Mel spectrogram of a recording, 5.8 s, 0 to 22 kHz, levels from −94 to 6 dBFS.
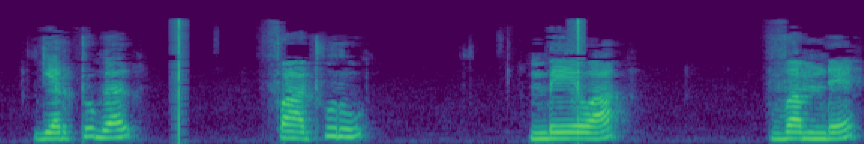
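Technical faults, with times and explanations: Throughout: transcoding between lossy codecs. Nothing above 12.3 kHz, with the artefacts of both codecs heard together, likely a low-bitrate HE-AAC stage re-encoded as WMA.
1.2 s and 3.86 s: uninitialised buffer. Each is a loud 1.45 ms crack, fitting a 64-sample block played before it was filled.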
